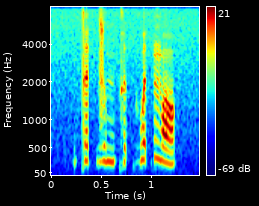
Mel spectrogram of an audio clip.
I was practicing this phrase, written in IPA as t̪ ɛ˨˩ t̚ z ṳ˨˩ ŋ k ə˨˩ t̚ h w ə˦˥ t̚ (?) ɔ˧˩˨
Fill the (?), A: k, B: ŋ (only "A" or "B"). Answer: B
